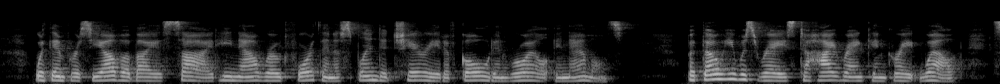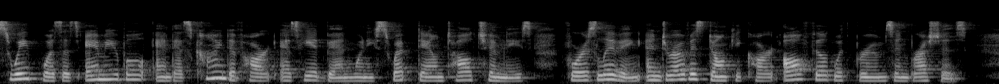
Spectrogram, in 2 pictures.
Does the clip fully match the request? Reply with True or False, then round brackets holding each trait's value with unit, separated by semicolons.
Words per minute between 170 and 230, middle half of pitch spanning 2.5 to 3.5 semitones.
True (190 wpm; 2.8 semitones)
